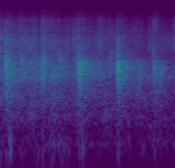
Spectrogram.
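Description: A church congregation at a Korean Friday night prayer service claps together in an even, rhythmic beat about twice a second, fairly soft and distant.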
